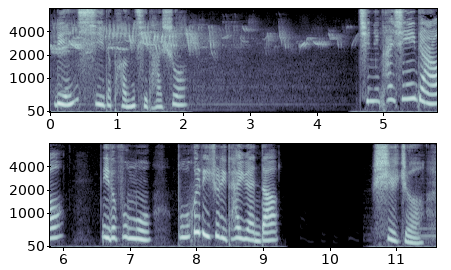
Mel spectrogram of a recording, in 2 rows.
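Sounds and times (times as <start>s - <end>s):
speech: 0.0s - 2.2s, 4.7s - 9.3s, 10.6s - 11.5s
small bird chirping: 0.0s - 5.2s.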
